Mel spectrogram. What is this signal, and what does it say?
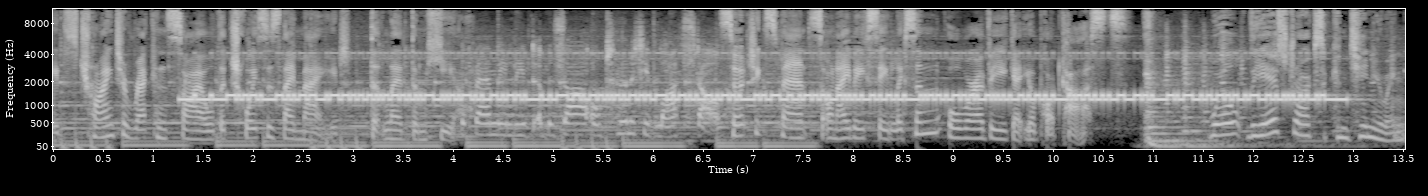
RTTY (45.45 baud, 170 Hz shift), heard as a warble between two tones, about 1290 Hz centre, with room echo. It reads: NAME IS JOSE, QTH SALTA, LOC GR00SP GR00SP. HOW COPY?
